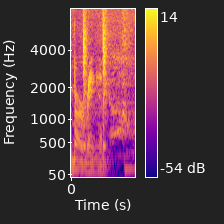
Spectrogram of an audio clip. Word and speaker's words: Birmingham: And it is, you say it right, it's Birmingham. Not not Birmingham. Not Birmingham. There's no there's no bo don't no pork involved. It's it's Birmingham Birmingham.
